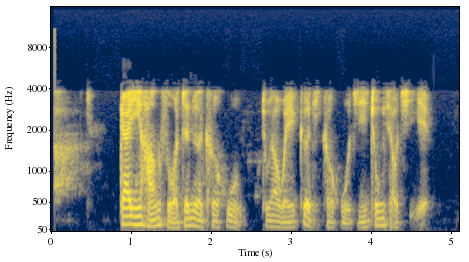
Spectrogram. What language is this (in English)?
Chinese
